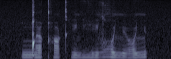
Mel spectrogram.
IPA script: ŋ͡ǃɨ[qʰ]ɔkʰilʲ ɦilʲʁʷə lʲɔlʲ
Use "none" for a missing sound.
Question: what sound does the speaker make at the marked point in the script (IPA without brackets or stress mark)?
qʰ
